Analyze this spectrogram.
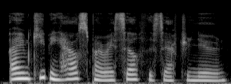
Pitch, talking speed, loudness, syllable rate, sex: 215 Hz, 210 wpm, -19 LUFS, 6.2 syllables/s, female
